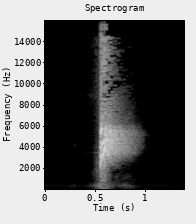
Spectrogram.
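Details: A single female ultramarine grosbeak (azulão) call of the kind used to excite males: a brief, piercing, high chip that fades quickly, with nothing else audible.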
